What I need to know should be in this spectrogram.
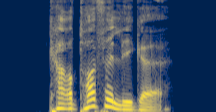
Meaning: inflection of kartoffelig: 1. strong/mixed nominative/accusative feminine singular 2. strong nominative/accusative plural 3. weak nominative all-gender singular
- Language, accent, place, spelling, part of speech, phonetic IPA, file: German, Germany, Berlin, kartoffelige, adjective, [kaʁˈtɔfəlɪɡə], De-kartoffelige.ogg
